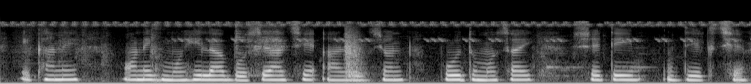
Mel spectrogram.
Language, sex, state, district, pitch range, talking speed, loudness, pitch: Bengali, female, West Bengal, Kolkata, 205-215 Hz, 90 wpm, -15 LUFS, 210 Hz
